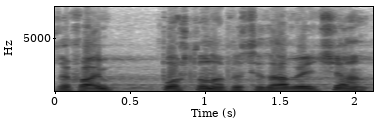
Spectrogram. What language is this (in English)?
Serbian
